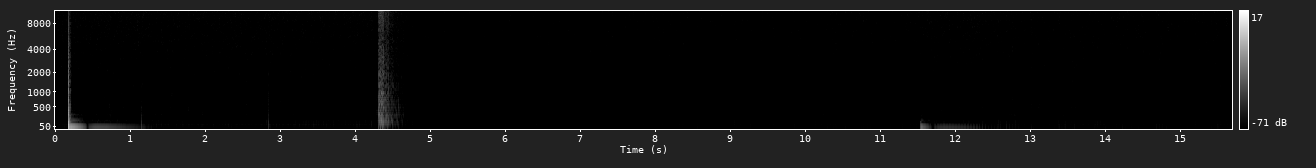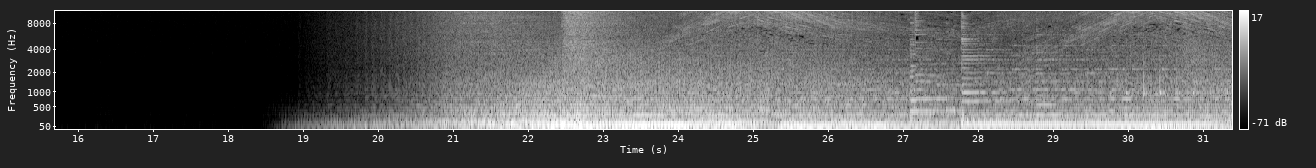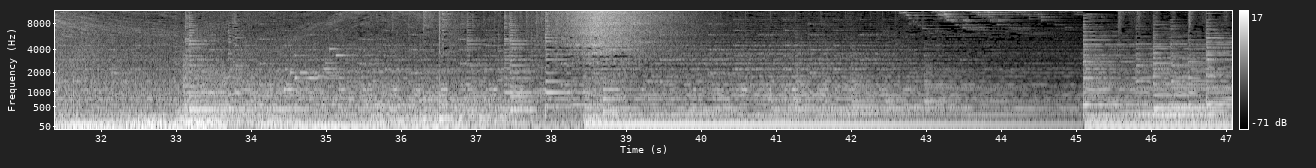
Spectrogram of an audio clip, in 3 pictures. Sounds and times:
Sound effect: 18.7s - 41.6s
Music: 19.2s - 47.0s.

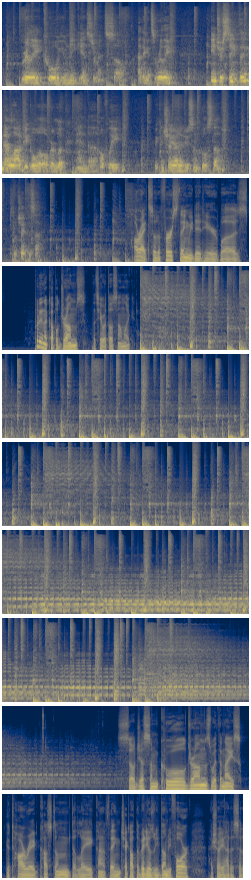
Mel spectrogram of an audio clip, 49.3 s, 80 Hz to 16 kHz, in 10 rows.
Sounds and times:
Music: 0.0s - 12.9s, 17.5s - 42.0s
Speech: 0.4s - 3.5s, 4.2s - 7.4s, 8.0s - 10.7s, 12.4s - 14.8s, 15.4s - 17.5s, 41.8s - 49.2s.

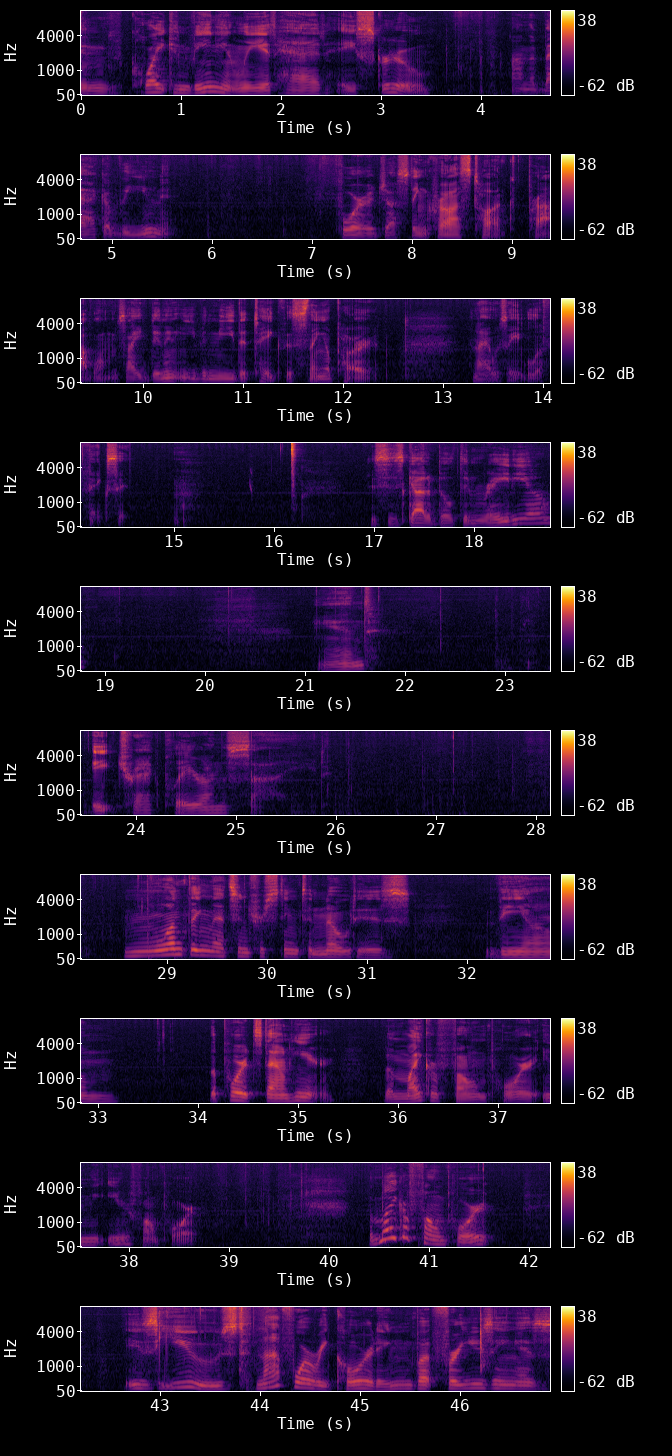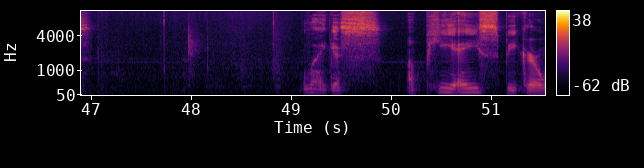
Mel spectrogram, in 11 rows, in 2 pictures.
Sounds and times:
Whispering: 25.1s - 26.0s.

